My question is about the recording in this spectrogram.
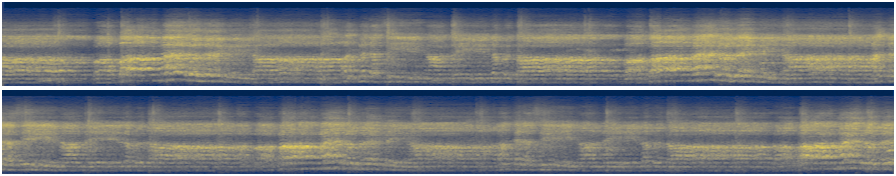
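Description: Men chanting a nauha (Shia lament) together, with a steady rhythm of hands striking chests in matam keeping time under the singing.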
